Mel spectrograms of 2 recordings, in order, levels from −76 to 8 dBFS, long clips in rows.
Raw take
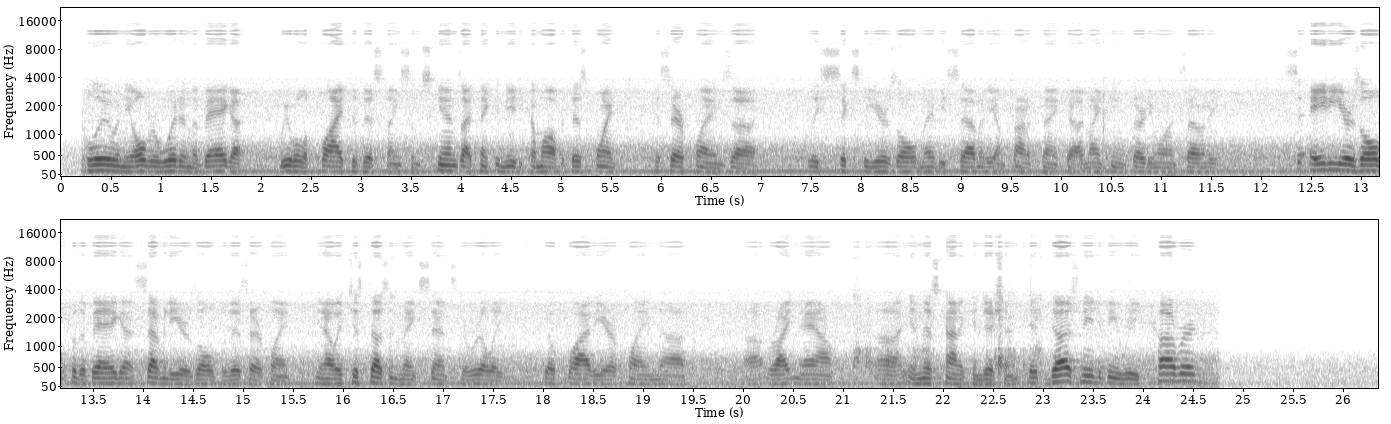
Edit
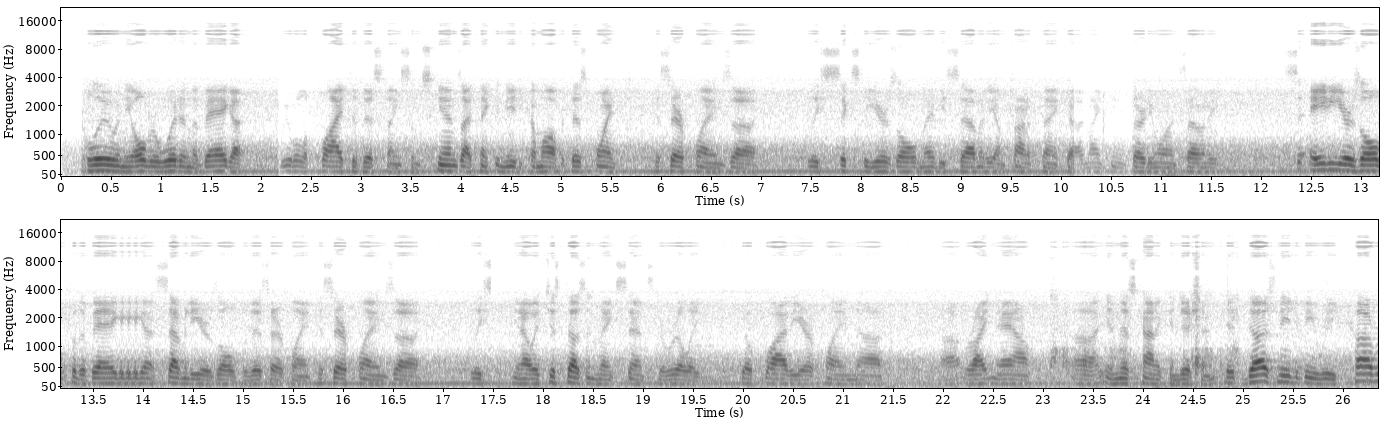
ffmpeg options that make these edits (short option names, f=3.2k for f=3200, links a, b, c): -filter_complex "[0:a]asplit=9[a][b][c][d][e][f][g][h][i];[a]atrim=end=2.17,asetpts=PTS-STARTPTS,afade=t=out:st=2.166:d=0.004:c=hsin:silence=0.199526[j];[b]atrim=start=2.17:end=10.122,asetpts=PTS-STARTPTS,afade=t=in:d=0.7:silence=0.199526[k];[c]atrim=start=10.118:end=10.712,asetpts=PTS-STARTPTS,volume=-9dB[l];[d]atrim=start=10.708:end=13.782[m];[e]atrim=start=13.708:end=13.782[n];[f]atrim=start=13.708:end=13.782[o];[g]atrim=start=13.708:end=15.502[p];[h]atrim=start=5.898:end=7.662[q];[i]atrim=start=15.498[r];[j][k]concat=n=2:v=0:a=1[s];[s][l]acrossfade=d=0.004:c1=hsin:c2=hsin[t];[t][m]acrossfade=d=0.004:c1=hsin:c2=hsin[u];[u][n]acrossfade=d=0.004:c1=hsin:c2=hsin[v];[v][o]acrossfade=d=0.004:c1=hsin:c2=hsin[w];[w][p]acrossfade=d=0.004:c1=hsin:c2=hsin[x];[x][q]acrossfade=d=0.004:c1=hsin:c2=hsin[y];[y][r]acrossfade=d=0.004:c1=hsin:c2=hsin"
